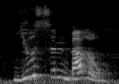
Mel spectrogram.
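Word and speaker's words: jus in bello: मेन components हैं और ये इटालियन टर्मिनोलॉजीज हैं तो इनकी प्रोनाउंसिएशन इंग्लिश से थोड़ी सी अलग है. First is यूस eight बेलम मतलब कि जस्ट conditions for war. Second यूस इन बेलो जस्ट conduct during war.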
